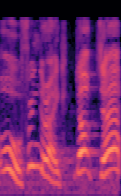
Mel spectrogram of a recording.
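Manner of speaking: high, hammed-up fretting; mock fuss. Preacher mocks himself running to the doctor, high and fussy. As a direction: squeak it out like a worrier. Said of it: "I go".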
